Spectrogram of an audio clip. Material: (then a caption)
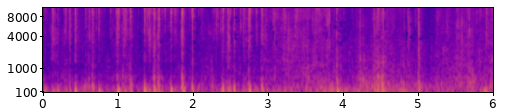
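Sequins and beads. Long nails scratch and tap the beaded surface of a small, soft fabric handbag covered in sequins and beads, held up close to the microphones. Rapid, crisp clicks and dry, scratchy rustles come in quick, uneven bursts, each tick bright and very short with almost no ring. A few louder taps stand out over a steady, quiet crinkling texture.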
